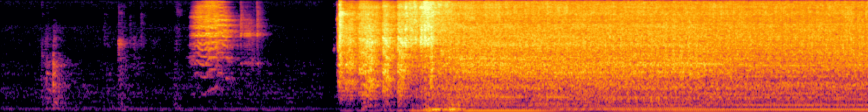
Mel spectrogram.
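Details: Honda Civic EG Mugen hatchback four-cylinder first start after valve seals, timing belt and water pump replaced, timing and distributor set, no leaks overnight: fires straight away after a quiet pause and settles into a smooth, even idle with no misses or knocks; healthy.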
